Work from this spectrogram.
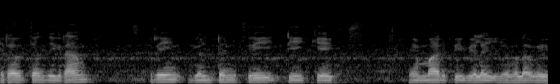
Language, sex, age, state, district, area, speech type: Tamil, male, 18-30, Tamil Nadu, Viluppuram, rural, read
